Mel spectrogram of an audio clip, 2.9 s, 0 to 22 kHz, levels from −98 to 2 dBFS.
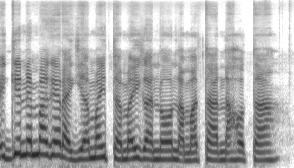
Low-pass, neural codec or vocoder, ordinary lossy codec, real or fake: none; codec, 44.1 kHz, 7.8 kbps, DAC; none; fake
